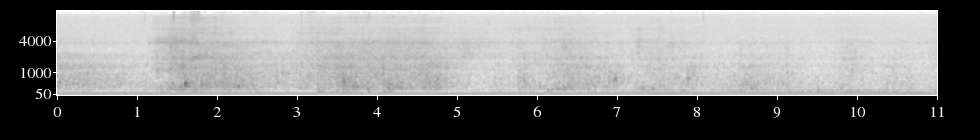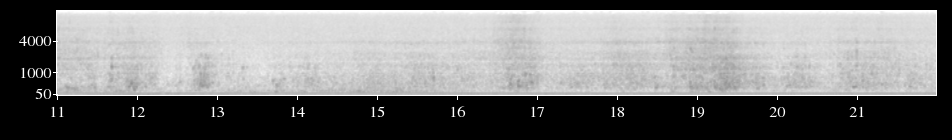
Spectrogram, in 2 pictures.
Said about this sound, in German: Du hörst die Meereswellen rauschen und holst noch einmal tief Luft und riechst die Meeresluft.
